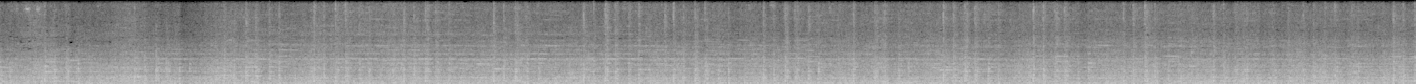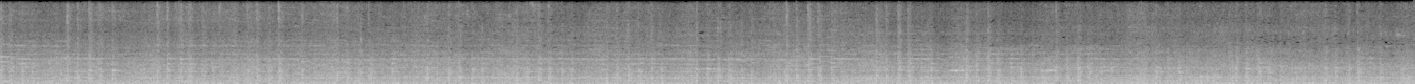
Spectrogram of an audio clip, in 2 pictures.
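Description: Empty coal hopper cars of a unit freight train rolling past close by: a loud, steady clatter of steel wheels on the rails, with clickety-clack over the rail joints.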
